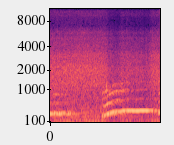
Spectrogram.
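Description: A voice singing long held notes: one note fades out, then about a second in the voice slides up into a new sustained note.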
